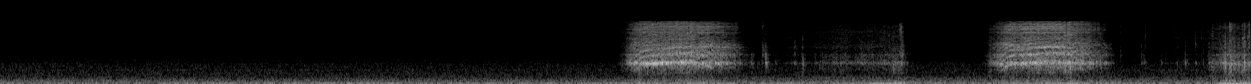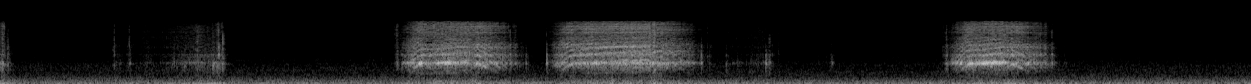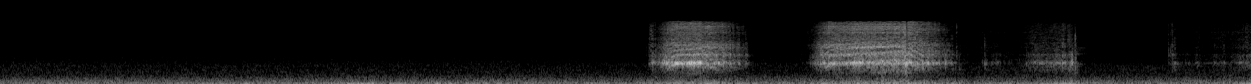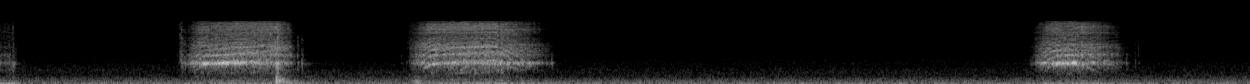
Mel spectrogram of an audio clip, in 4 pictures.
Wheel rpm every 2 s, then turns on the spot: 0, 0, 0, 40, 20, 40, 0, 0, 50, 60, 10, 30, 0, 0, 0, 20, 60, 10, 0, 30, 40, 30, 0, 10, 10.
34-36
